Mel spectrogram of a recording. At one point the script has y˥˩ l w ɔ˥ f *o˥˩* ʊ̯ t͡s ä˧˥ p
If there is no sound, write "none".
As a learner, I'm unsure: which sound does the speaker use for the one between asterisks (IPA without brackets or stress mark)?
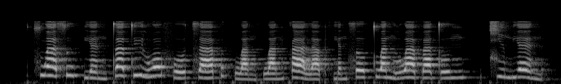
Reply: o˧˥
